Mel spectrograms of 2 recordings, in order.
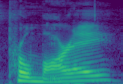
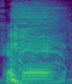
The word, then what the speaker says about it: Promare: Remember when everyone started calling this Promare? Because we were like, that's going to be the Japanese pronunciation for it. And then they had to be like, no. We took it from like the mare from Nightmare. And we put... And we were from like, Prometheus.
